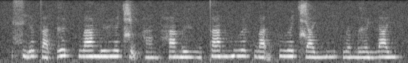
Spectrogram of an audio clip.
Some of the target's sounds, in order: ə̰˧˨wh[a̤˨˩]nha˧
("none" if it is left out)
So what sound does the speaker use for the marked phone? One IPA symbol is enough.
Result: a̤˨˩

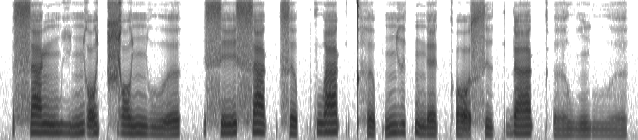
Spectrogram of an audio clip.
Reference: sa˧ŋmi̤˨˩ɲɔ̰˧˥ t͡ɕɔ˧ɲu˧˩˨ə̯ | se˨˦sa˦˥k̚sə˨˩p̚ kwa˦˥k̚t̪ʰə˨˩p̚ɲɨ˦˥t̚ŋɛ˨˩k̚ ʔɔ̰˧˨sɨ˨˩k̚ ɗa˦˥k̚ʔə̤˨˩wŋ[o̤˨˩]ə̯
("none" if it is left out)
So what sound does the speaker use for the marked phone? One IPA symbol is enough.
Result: ṳ˨˩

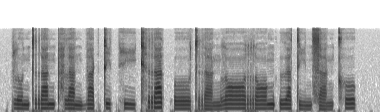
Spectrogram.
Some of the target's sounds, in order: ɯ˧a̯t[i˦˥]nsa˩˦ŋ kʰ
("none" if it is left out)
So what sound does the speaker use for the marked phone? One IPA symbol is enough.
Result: i˩˦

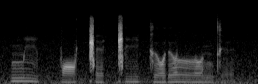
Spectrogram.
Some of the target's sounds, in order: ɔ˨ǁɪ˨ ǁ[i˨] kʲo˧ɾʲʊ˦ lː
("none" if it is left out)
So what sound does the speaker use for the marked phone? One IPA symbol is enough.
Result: i˦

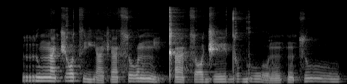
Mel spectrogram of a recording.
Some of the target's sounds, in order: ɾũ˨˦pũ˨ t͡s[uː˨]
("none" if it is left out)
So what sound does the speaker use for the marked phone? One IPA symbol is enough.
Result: uː˦˨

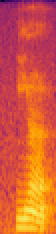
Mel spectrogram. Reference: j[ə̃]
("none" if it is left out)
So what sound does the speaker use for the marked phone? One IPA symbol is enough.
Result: ə̃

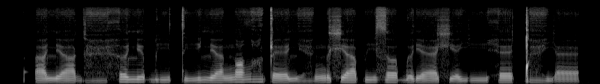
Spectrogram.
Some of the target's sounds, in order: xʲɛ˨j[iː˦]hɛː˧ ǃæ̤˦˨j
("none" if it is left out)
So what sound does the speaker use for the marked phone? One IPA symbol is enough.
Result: iː˨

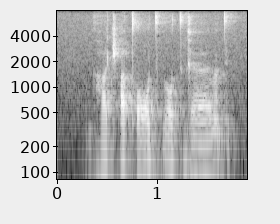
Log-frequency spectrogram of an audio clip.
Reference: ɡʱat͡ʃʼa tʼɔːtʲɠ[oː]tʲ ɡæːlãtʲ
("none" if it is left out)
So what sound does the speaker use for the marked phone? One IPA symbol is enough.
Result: ɔː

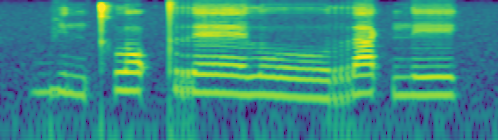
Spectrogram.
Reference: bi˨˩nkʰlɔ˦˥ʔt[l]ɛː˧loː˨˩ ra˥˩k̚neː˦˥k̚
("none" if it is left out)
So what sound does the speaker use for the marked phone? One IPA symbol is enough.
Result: r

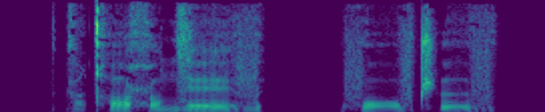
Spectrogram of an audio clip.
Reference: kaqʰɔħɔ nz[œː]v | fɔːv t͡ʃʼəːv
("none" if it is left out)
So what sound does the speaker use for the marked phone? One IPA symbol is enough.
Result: ɛː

